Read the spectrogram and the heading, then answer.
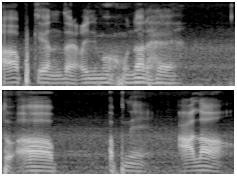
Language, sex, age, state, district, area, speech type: Urdu, male, 30-45, Uttar Pradesh, Gautam Buddha Nagar, urban, spontaneous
